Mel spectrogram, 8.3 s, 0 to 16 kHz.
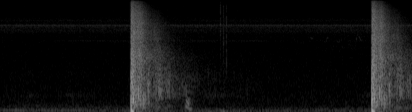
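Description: Two shots from a Smith & Wesson Model 10 .38 Special revolver, about five seconds apart. Each is a sharp crack followed by an echo that dies away over about a second.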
